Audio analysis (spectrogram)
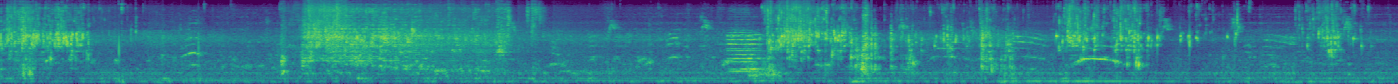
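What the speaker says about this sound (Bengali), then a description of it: "একসাথে পানি দিয়ে দিলাম" Water poured into a pot of marinated meat and potatoes, a near, steady splashing and trickling pour running through most of the clip with brief breaks, with some background talk.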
